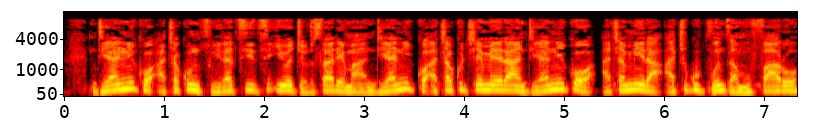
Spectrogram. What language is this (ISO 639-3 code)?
sna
